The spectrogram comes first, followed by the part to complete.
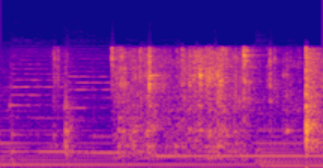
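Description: Die-cast metal toy cars clicking and clattering against each other in a tub, a quick run of small clicks in the second half, over steady background music.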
